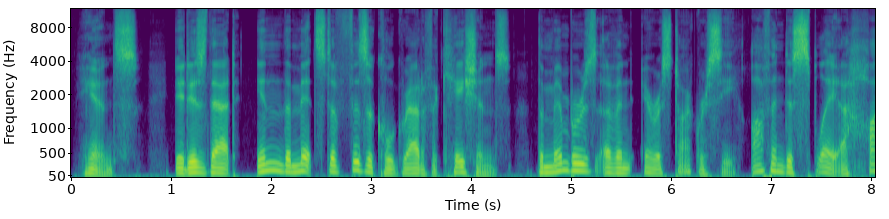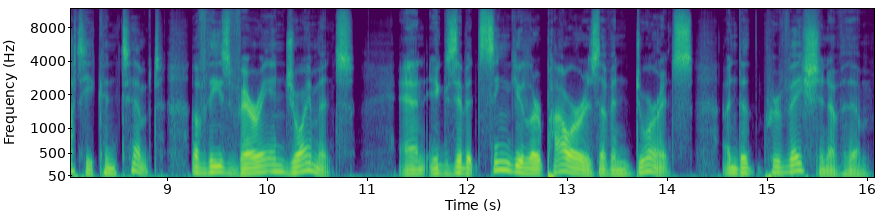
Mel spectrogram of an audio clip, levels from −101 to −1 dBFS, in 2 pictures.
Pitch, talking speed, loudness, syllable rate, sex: 105 Hz, 130 wpm, -22 LUFS, 4.8 syllables/s, male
